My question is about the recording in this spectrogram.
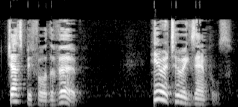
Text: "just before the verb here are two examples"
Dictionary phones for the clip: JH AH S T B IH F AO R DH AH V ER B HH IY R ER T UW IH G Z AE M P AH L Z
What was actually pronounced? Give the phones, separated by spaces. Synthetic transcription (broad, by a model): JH AH S T B IH F AO R DH AH V ER B HH IY R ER T UW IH G Z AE M P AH L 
